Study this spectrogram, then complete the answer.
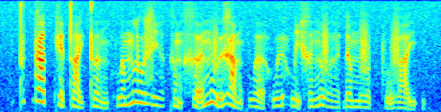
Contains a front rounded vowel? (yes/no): no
